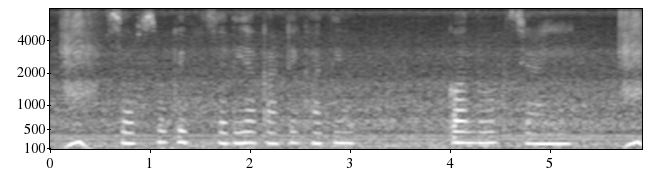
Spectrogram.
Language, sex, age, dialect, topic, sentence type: Bhojpuri, female, 18-24, Western, agriculture, question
